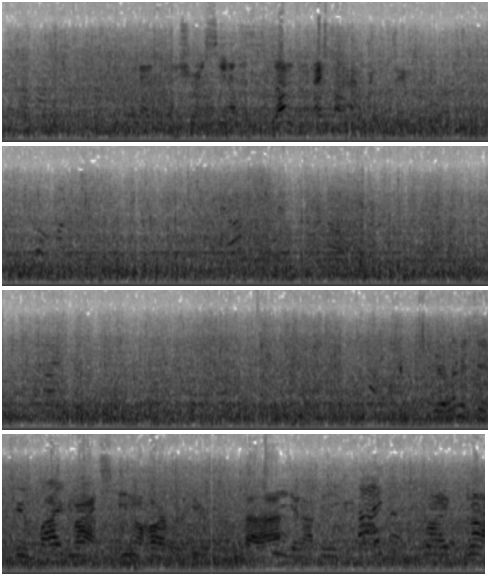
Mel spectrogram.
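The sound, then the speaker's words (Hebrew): A sailboat motoring under engine power: a steady low drone runs throughout, with gusty wind buffeting the microphone and the wash of water alongside the hull. “קיבלנו את השייט, אנחנו עדיין על מנוע.”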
